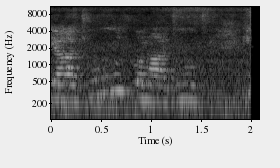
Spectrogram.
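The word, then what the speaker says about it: يأجوج ومأجوج: इसकी right pronunciation क्या है? याजूज व माजूज। बच्चे इसको कैसे कह रहे होते हैं? ये गलत है। जो सही प्रोनाउंसिएशन है वो है याजूज व माजूज।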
